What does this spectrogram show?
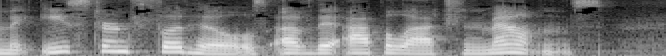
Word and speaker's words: Appalachia: eastern foothills of the Appalachian Mountains. I pronounce it Appalachia. It's just where I'm from.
